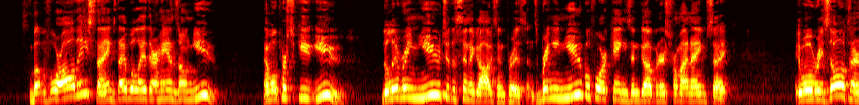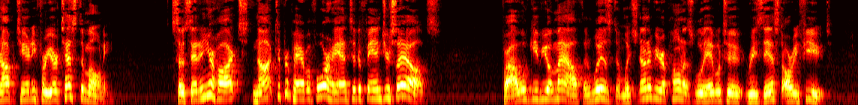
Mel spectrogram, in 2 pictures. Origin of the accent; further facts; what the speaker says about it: Whitmire, South Carolina, United States; We came from Whitmire. It was about 3 hours, 3.5 hours, and we would drive to Myrtle Beach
